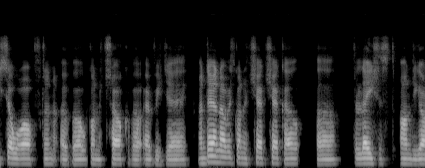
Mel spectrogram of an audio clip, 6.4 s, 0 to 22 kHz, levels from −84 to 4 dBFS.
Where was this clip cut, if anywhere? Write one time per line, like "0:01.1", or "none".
0:01.3
0:02.9
0:03.5
0:04.0
0:05.2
